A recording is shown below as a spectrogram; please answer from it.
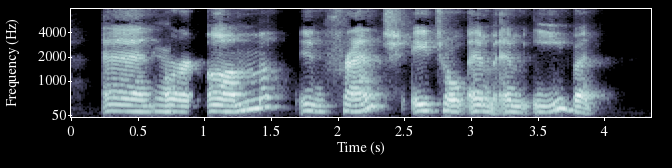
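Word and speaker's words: Homme: or um in French, H O M E, but he was not of French descent, but he had a French last name, but he pronounced it home.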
